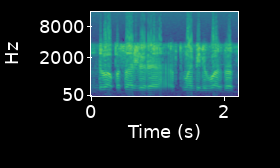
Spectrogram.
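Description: A man speaking over a telephone line: continuous speech with a thin, narrow phone-line sound.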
